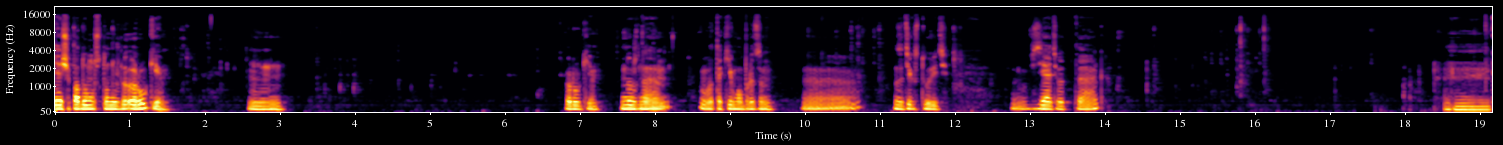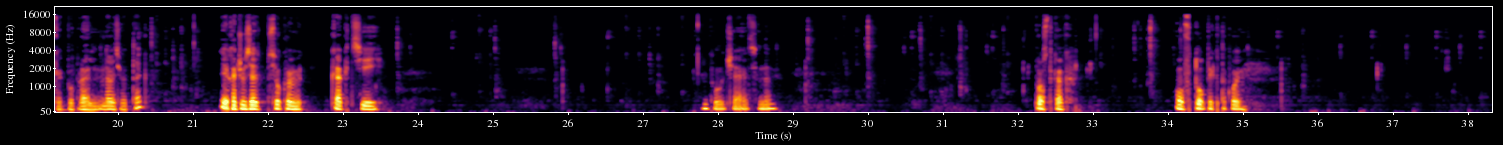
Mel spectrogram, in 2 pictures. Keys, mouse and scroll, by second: 0.6 KP_7, 1.0-2.5 middle drag, 2.5-5.0 typing, 7.5 click, 7.9 Tab, 8.4-9.4 scroll up 1, 9.4 scroll down 1, 9.4-10.4 middle drag, 10.4 z, 10.7 shift+middle click, 11.0 scroll up 2, 11.4 middle click, 12.3 KP_1, 14.1 click, 14.6 z, 15.4 middle click, 15.6 z, 15.9-19.3 shift+middle drag, 19.3 z, 20.2 click, 20.5 shift+middle click, 20.7 z, 20.8 middle click, 21.7-22.0 ctrl+KP_Add, 23.4 z, 24.4 shift+click, 24.8 shift+middle click, 25.0-25.9 scroll up 2, 26.5 shift+click, 26.7 middle click, 27.1 z, 27.5 middle click, 28.4-28.7 scroll up 2, 29.6 shift+middle click, 30.5 alt+shift+click, 30.9 middle click, 31.1 ctrl+z, 31.6 alt+shift+click, 31.8-35.4 middle drag, 35.4 ctrl+click, 35.7 z, 36.7 ctrl+click, 37.5 ctrl+click.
